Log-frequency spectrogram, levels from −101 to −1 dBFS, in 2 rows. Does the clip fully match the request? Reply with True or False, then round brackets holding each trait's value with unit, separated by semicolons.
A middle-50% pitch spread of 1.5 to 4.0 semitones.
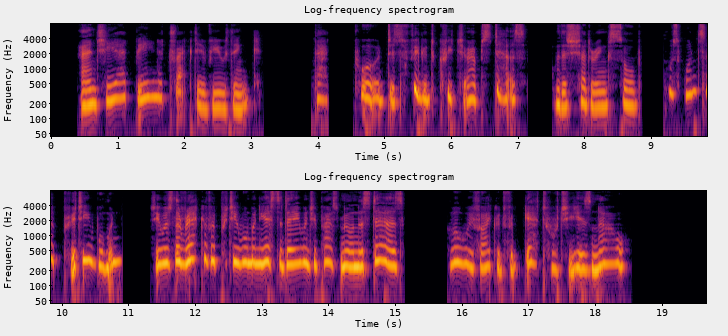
False (4.5 semitones)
